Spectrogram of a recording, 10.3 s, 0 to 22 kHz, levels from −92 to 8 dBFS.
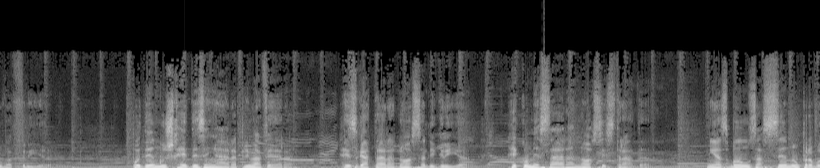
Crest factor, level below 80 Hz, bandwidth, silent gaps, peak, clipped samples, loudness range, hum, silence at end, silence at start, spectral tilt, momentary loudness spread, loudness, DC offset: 12 dB; -22 dBFS; 15.5 kHz; none; 0 dBFS; under 0.1%; 3 LU; none; 0 s; 0 s; -5.5 dB/octave; 20 LU; -12 LUFS; under 0.1%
